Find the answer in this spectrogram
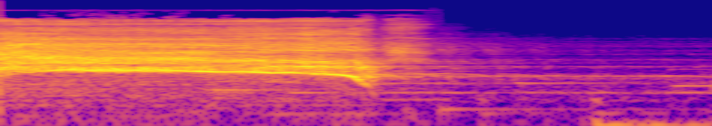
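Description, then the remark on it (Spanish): A woman who has opened a trunk upstairs lets out a long, piercing scream at full force, lasting nearly two seconds before it breaks off and drops away, leaving quiet with a faint low hum. “Y fue aquí que la señora gritó con todas sus fuerzas.”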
